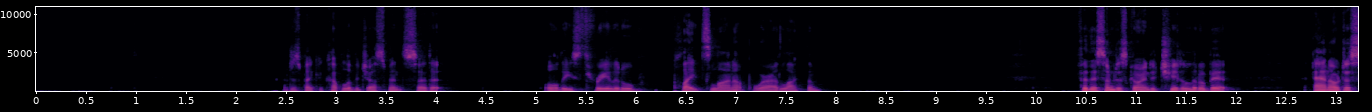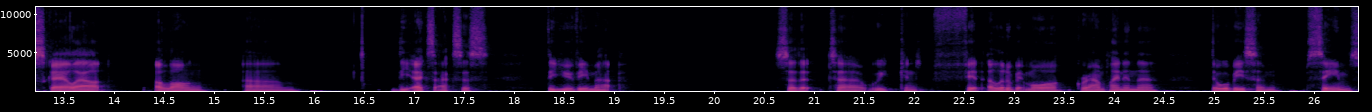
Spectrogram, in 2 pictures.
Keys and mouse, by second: 0.2 click, 0.2 g, 1.5 click, 2.3-3.4 drag, 2.5 Tab, 2.9 KP_1, 3.4 Tab, 3.7 Tab, 3.9 b, 4.2 ctrl+Tab, 4.8 g, 5.2 click, 5.4 KP_0, 5.7 Tab, 7.0-8.0 right drag, 7.0-8.6 typing, 8.2 click, 8.7 right click, 11.4 click, 11.4 a, 12.2 right click, 12.5 KP_0, 12.6 Tab, 12.7 a, 12.9 a, 13.5 s, 14.9 click, 14.9 g, 16.5 s, 16.6 Tab, 17.0 a, 19.0 Escape, 19.5 g, 20.1 g, 20.7 m, 22.6 KP_0.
